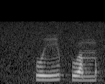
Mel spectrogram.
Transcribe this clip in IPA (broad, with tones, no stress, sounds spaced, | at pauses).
kʷ iː˨˥ kʷ ɐ˨ m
